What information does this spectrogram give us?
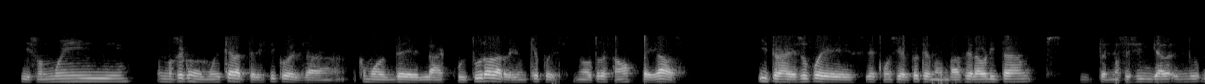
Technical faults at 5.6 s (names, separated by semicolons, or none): bit errors on an ADPCM link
